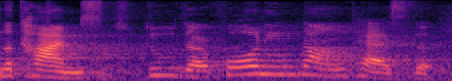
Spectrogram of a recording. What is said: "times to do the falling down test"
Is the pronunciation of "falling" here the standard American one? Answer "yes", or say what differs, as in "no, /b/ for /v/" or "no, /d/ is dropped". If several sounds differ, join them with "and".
no, /n/ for /l/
